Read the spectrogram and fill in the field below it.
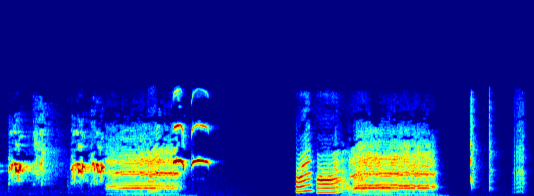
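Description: A young goat bleats loudly nearby.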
